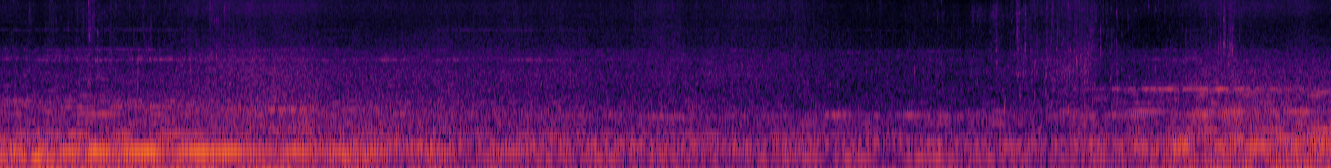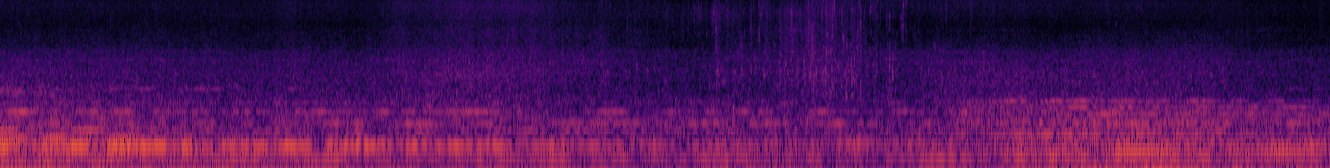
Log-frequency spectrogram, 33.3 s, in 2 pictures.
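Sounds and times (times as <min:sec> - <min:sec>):
ambient ocean: 0:00.0 - 0:33.2.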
